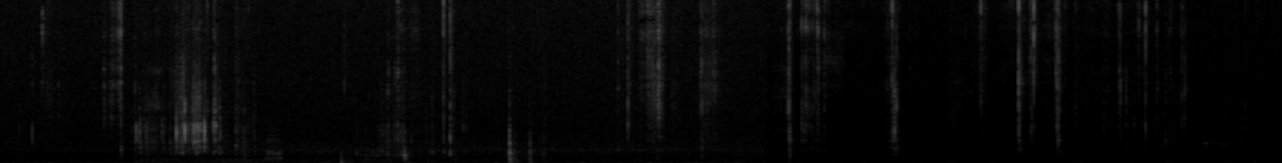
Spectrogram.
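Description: Soft rustling and crinkling of paper stickers and cut-out paper pieces being handled and laid on a journal page, with scattered light clicks and taps; a sharper tap comes about six seconds in.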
